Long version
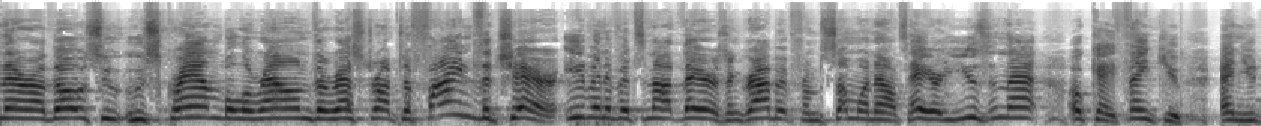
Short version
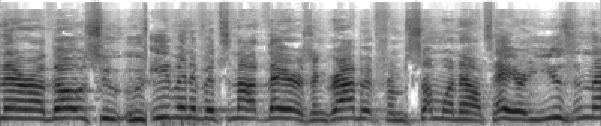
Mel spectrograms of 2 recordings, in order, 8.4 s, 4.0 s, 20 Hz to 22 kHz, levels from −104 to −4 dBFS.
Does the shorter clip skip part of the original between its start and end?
yes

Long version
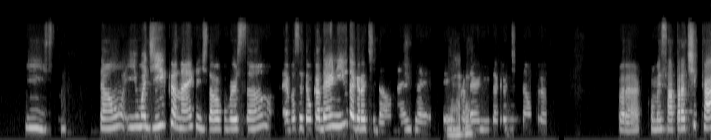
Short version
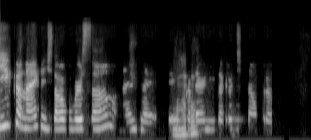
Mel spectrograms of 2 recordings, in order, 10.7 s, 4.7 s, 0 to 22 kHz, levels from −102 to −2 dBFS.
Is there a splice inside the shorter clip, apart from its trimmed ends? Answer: yes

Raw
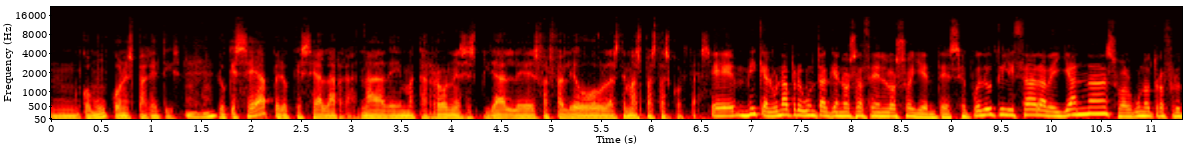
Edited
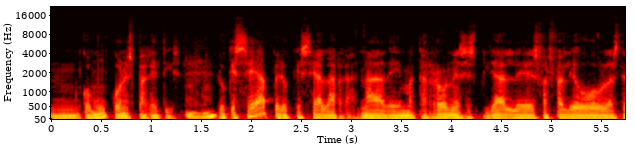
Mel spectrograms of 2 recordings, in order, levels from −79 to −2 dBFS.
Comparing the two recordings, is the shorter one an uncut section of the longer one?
yes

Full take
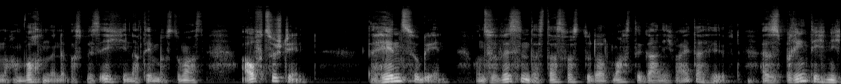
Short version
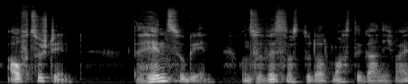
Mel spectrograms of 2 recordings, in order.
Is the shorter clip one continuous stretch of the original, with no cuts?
no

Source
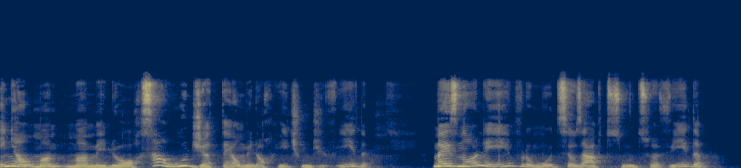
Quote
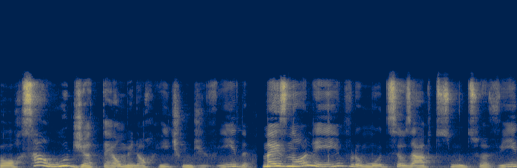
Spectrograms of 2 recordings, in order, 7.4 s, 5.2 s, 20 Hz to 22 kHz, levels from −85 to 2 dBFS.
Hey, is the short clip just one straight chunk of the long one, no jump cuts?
no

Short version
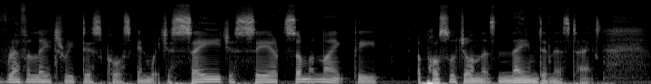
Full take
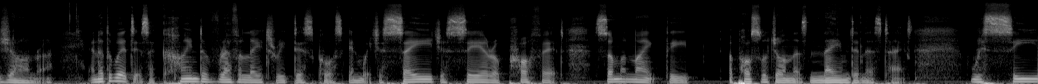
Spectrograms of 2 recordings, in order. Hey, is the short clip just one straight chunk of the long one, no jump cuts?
no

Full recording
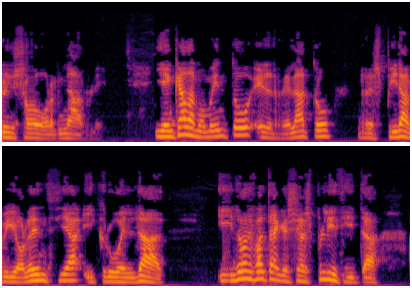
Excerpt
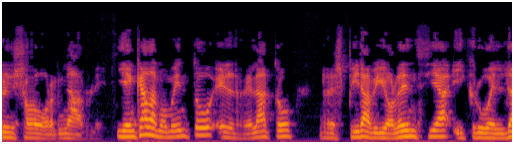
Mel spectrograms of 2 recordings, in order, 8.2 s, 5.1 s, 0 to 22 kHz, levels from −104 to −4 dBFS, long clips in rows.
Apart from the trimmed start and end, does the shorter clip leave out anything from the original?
yes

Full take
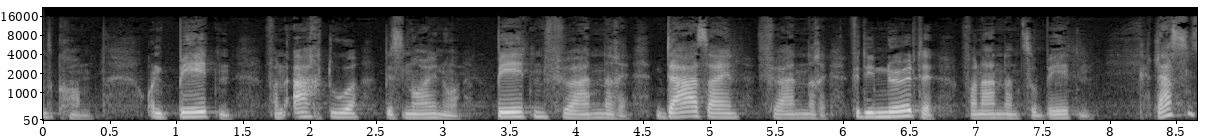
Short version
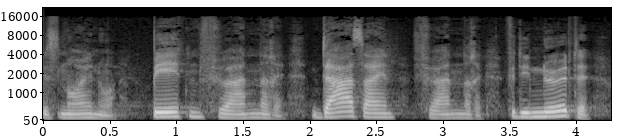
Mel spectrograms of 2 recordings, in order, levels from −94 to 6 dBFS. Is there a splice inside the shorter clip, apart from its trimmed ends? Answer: no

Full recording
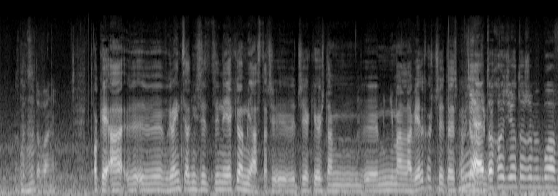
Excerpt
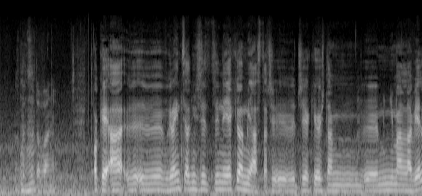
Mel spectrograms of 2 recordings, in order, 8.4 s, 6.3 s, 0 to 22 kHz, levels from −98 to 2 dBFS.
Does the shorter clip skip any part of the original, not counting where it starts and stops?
no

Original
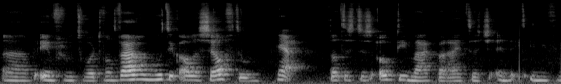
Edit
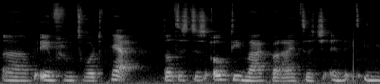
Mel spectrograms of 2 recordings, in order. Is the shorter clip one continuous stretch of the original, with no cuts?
no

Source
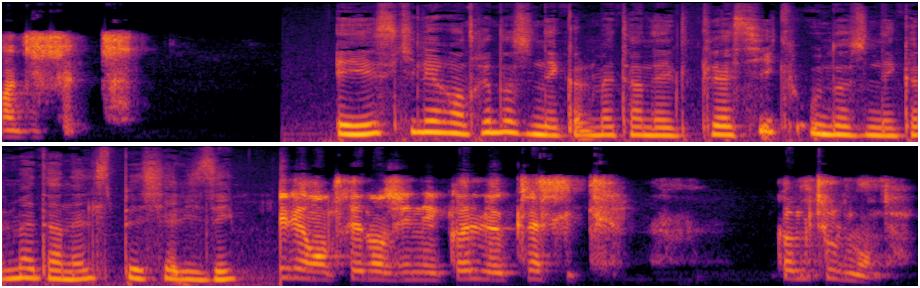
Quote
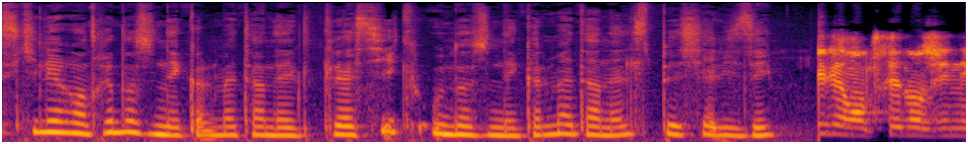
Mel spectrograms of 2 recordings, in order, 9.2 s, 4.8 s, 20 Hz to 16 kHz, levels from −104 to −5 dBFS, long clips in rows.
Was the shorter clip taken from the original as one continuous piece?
yes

